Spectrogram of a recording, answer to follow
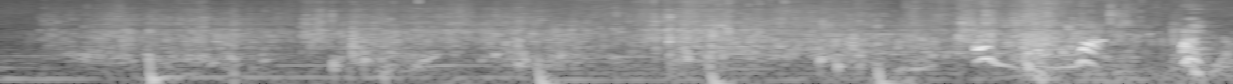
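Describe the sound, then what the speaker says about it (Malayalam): Water splashing and spilling into a swimming pool at a five-star resort in Wayanad, a steady wash of splatter with people talking over it nearby. "ഇതാണ് നമ്മുടെ പൂളൊന്നും രസമല്ലേ അവിടെ നിന്ന് ഇങ്ങനെ വെള്ളം ഇങ്ങനെ ചാടുന്നത് കാണാൻ"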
